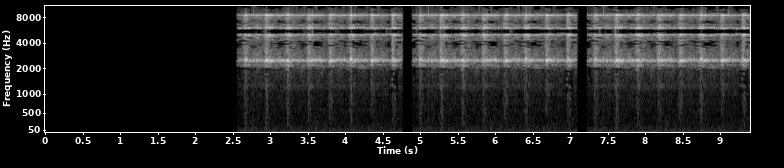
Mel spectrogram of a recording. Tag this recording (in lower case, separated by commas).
music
